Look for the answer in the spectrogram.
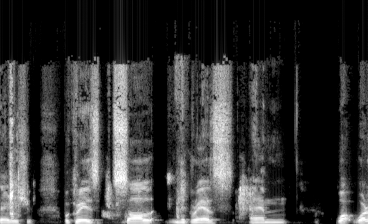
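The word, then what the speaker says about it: Ñíguez: Niguez.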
